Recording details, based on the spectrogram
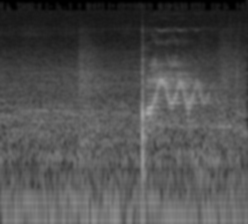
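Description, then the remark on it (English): A buzzer sound effect as a buzzer is hit: a sharp click followed by a springy, warbling tone that wobbles up and down in pitch for about a second over a steady low background hum. “We have one more to go, so go ahead and hit another buzzer.”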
